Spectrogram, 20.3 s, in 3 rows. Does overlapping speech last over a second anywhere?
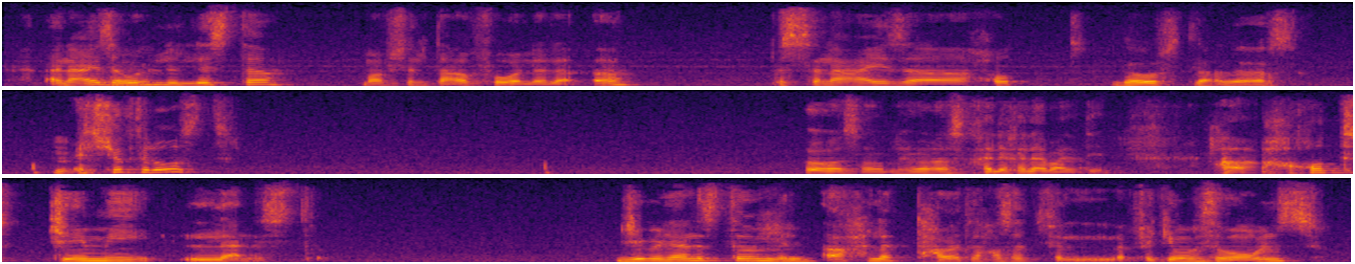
No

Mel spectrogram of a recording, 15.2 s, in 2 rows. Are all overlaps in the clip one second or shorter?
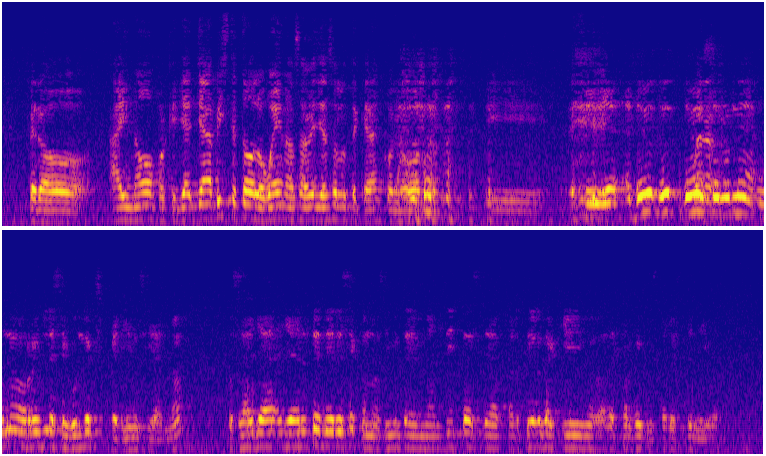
Yes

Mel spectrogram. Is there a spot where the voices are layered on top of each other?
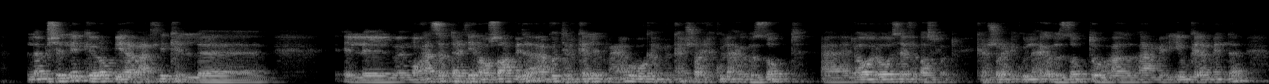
No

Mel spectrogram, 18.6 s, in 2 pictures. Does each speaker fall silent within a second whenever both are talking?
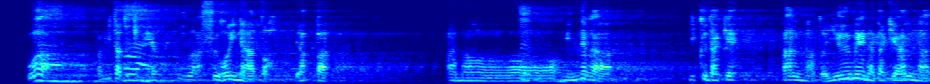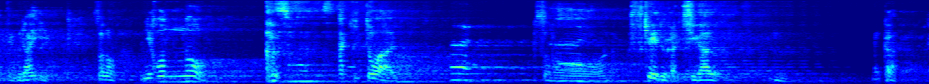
Yes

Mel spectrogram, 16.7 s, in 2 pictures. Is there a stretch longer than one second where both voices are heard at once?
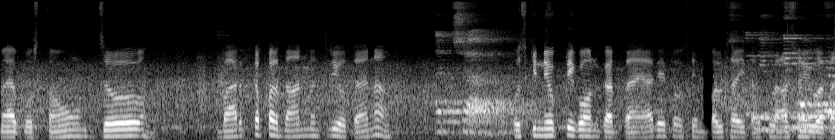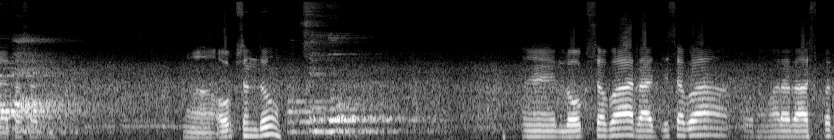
Yes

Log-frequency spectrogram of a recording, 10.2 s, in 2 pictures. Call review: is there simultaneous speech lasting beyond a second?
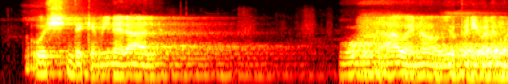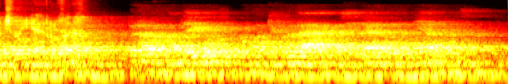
Yes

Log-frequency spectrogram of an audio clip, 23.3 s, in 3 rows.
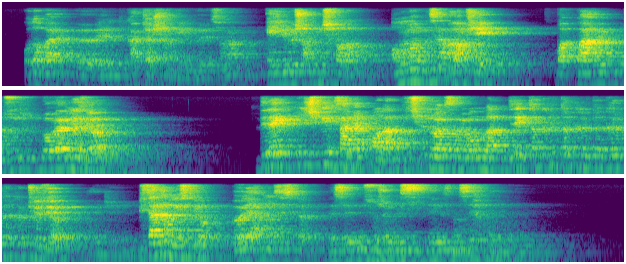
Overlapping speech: No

